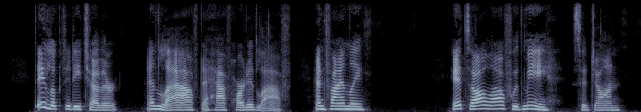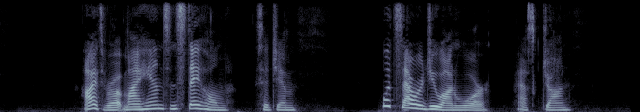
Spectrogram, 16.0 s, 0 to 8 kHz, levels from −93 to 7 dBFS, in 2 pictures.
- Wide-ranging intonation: Yes, wide, 5.7 semitones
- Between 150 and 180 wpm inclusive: No, average, 140 wpm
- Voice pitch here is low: No, high, 195 Hz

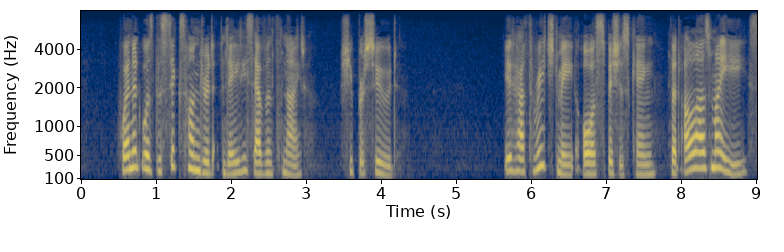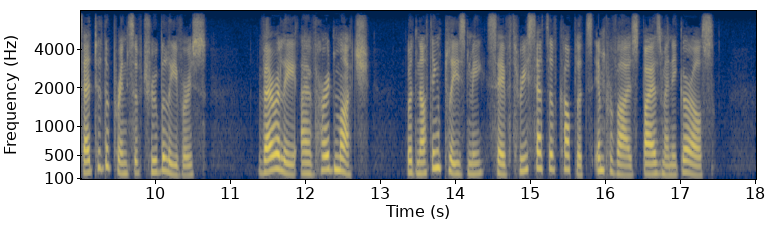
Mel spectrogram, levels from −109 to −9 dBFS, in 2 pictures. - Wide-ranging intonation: No, average, 4.9 semitones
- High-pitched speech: Yes, high, 200 Hz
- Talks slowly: No, average, 160 wpm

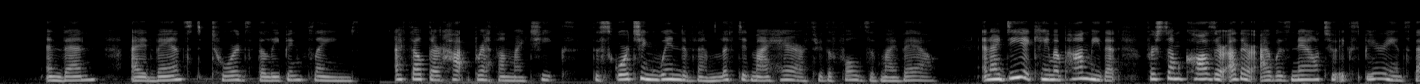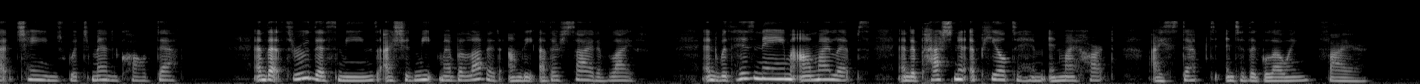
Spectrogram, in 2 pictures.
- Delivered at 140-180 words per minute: No, average, 190 wpm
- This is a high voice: Yes, high, 195 Hz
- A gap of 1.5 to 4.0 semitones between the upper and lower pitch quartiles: Yes, average, 3.7 semitones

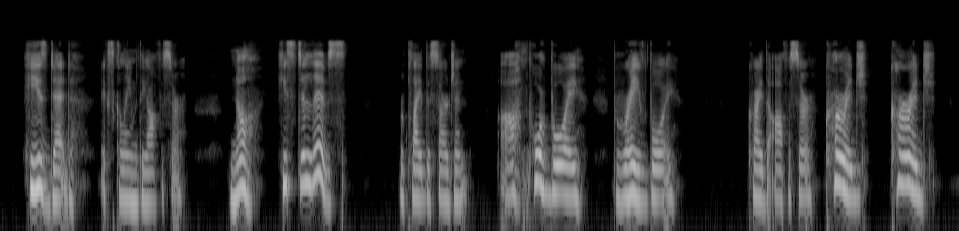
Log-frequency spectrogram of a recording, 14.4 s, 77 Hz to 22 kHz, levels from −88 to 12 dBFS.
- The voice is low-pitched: No, medium, 180 Hz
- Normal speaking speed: No, slow, 100 wpm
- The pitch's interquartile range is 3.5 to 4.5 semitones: Yes, average, 4.0 semitones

